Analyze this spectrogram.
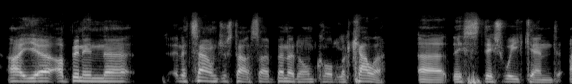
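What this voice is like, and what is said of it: Hoarse, rough voice. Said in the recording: “sounding a little bit hoarse, a little bit uh, little bit ropey ... the bad throat ... Spanish throat”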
